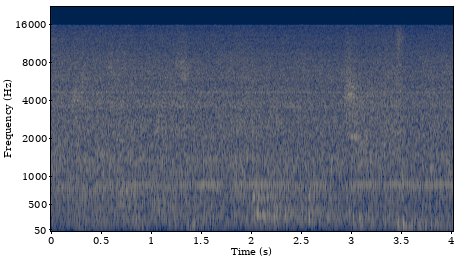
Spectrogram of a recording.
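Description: Steady room noise in a hall during a pause: an even rumble and hiss with a faint steady hum, and a few faint low rustles.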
